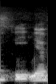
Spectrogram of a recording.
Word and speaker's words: filha: Filha, filha, filha, filha, filha, filha, filho. Onde sai filha? É treino, tá? Então você começa falando assim: filha, filha, filha, lá sai o lá. Tá bom? Esse é o som do LH.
